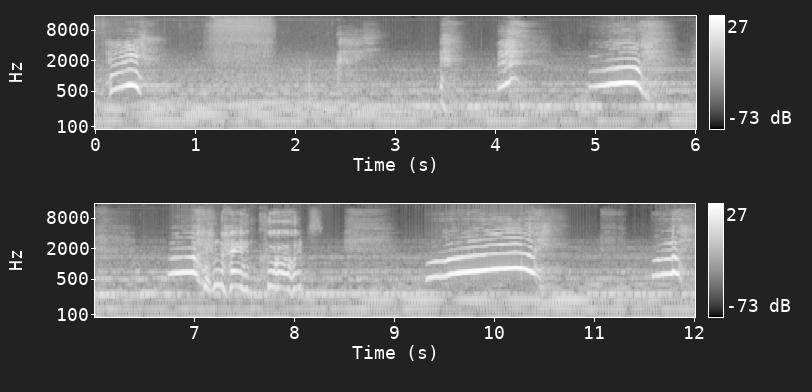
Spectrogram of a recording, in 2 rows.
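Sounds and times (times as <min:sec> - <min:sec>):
soft background music: 0:00.0 - 0:12.0
woman sobbing: 0:02.4 - 0:12.0.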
